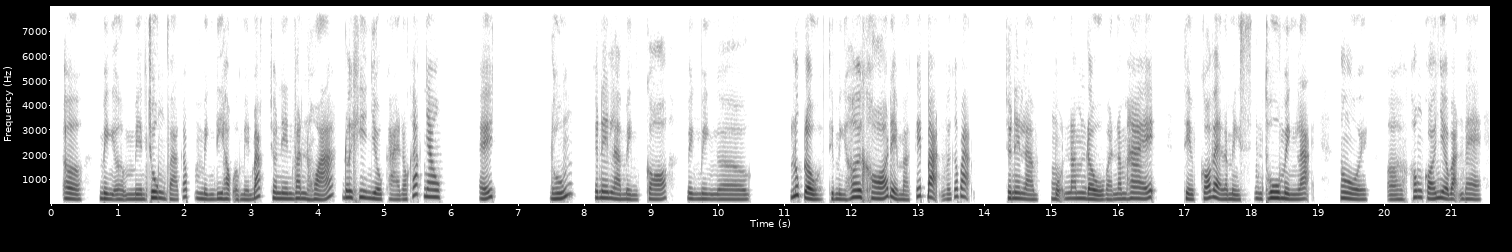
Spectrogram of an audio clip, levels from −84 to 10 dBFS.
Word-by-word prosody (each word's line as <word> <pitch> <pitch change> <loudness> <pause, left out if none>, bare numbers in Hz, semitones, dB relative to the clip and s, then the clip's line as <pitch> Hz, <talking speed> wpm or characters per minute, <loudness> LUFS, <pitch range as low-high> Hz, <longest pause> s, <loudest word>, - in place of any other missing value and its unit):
ờ, 210 -4 +1 0.3
mình 215 -3 +1
ở 190 0 -2
miền 195 +1 -1
Trung 240 +3 +4
và 195 -3 -7
các 285 +10 -7
mình 205 -4 -3
đi 215 +1 +1
học 205 -2 -1
ở 185 - -8
miền 185 0 -5
Bắc, 270 +7 0
cho 240 -2 0
nên 215 -1 +2
văn 225 0 +1
hóa 195 - -1
đôi 265 0 +3
khi 270 +1 +1
nhiều 225 -4 +2
cái 190 -2 -9
nó 190 - -5
khác 370 - -3
nhau. 285 -2 +3 0.6
Đấy. 220 +6 +1 0.8
Đúng, 225 - +3 0.3
cho 250 - +1
nên 245 -1 +3
là 210 -4 0
mình 190 -2 -4
có 195 +1 -2 0.3
mình 210 -3 -3
mình, 200 -1 -3
ờ, 190 -1 -3 0.6
lúc 345 +5 +4
đầu 205 -5 +8
thì 215 - -1
mình 200 -2 -2
hơi 275 +8 +6
khó 225 -2 +3
để 270 -8 +3
mà 185 -1 -4
kết 320 +1 -2
bạn 270 -4 +2
với 200 +1 -7
các 300 - -4
bạn. 300 - -2 0.5
Cho 235 - +2
nên 230 -1 +2
là 195 -3 -2 0.2
1 200 -1 -3
năm 225 0 -1
đầu 190 -3 +4
và 185 0 -6
năm 205 +2 -3
2 220 0 +1
ấy, 265 - -1 0.4
thì 210 -4 +2
có 230 +1 +3
vẻ 255 -4 +3
là 195 - -1
mình 195 -2 -1
x 185 +3 -14
ừm, 220 -1 -4
thu 240 +4 +7
mình 205 -4 +2
lại, 210 +2 -3 0.5
xong 240 - +4
rồi, 195 -3 +1 0.3
ờ, 185 +1 -5
không 270 +1 -1
có 225 -5 +1
nhiều 235 -2 +3
bạn 205 -1 -3
bè. 200 -3 -4
210 Hz, 210 wpm, -23 LUFS, 195-235 Hz, 0.8 s, đầu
